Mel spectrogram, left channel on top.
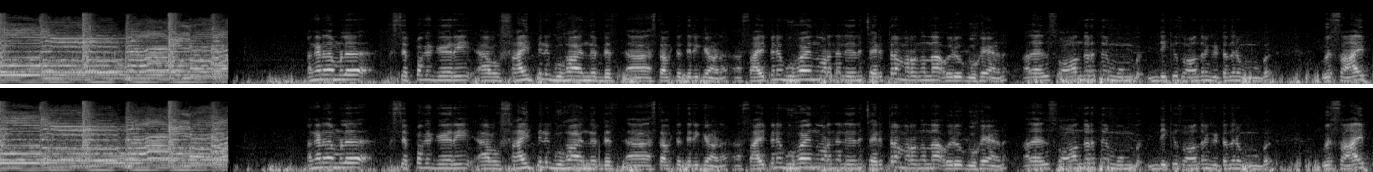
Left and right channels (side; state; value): both; normal; correlation 0.74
